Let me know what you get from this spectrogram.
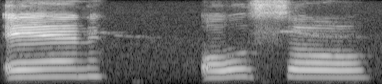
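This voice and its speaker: A woman in her twenties from El Salvador introducing herself to her English class, speaking with long pauses. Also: sits high, monotone. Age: 20s. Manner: slow, pausing between words. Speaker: student.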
